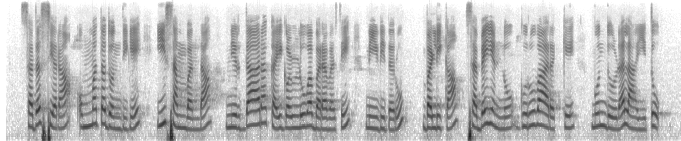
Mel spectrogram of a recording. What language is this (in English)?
Kannada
